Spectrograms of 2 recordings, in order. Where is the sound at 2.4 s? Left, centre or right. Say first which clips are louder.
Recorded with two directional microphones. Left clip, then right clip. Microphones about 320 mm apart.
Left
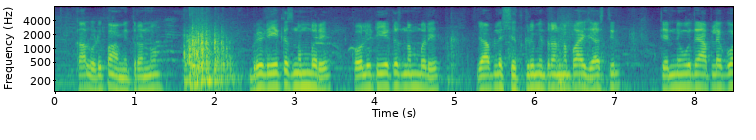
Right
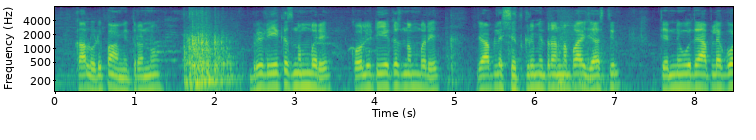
Left 3 dB; centre.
